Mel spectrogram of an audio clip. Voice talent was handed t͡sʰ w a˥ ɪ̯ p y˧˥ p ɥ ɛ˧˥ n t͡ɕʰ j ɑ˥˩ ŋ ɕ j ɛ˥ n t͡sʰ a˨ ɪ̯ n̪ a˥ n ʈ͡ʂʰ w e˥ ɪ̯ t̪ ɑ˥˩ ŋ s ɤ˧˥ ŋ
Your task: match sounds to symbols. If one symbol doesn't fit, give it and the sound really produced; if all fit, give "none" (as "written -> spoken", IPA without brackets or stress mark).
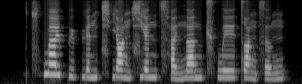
none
